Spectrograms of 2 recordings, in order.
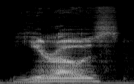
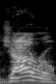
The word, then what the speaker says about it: gyro: I was thinking about Freshley's Gyros in Willoughby. What's a... Oh, you're talking about that gyro place on Euclid Avenue? Yeah, it's pronounced Gyro, Joe. No. It's spelled G-Y-R-O. It's called Gyro.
